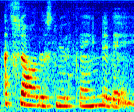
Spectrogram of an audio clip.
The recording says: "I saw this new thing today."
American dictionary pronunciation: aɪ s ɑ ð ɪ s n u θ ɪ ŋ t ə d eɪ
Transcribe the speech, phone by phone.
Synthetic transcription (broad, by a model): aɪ s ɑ ð ɪ s n u θ ɪ ŋ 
